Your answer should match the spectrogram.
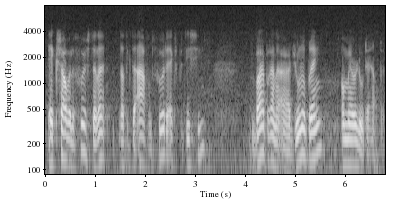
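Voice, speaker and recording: Decisive male expedition leader, radio play, lively intonation, businesslike, narrow muffled recording. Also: mid-range voice, fairly quick. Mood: businesslike, deliberate. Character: decisive male expedition pilot leading the planning. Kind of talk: Dutch radio drama acting.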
